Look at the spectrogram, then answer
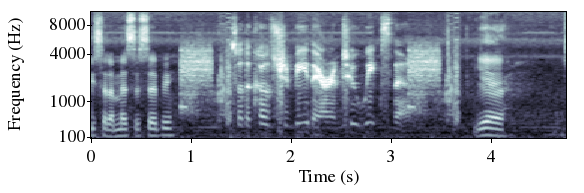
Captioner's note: radio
